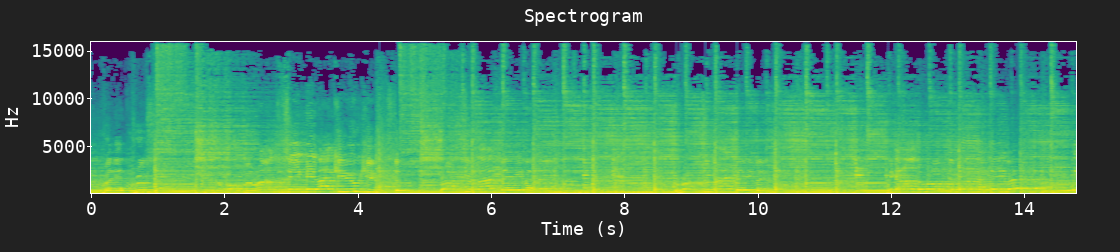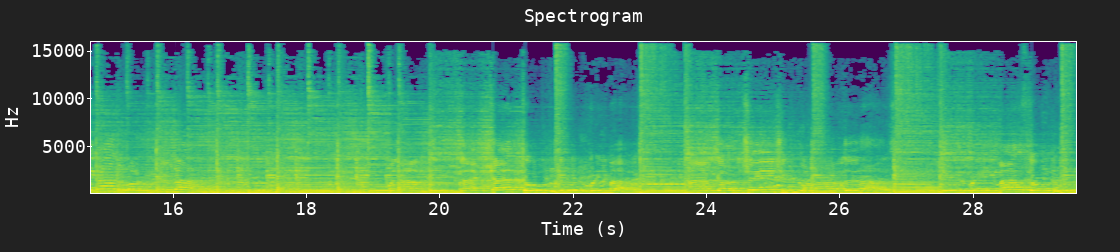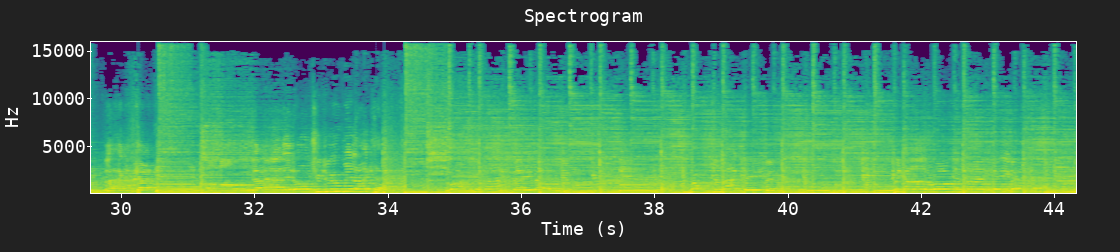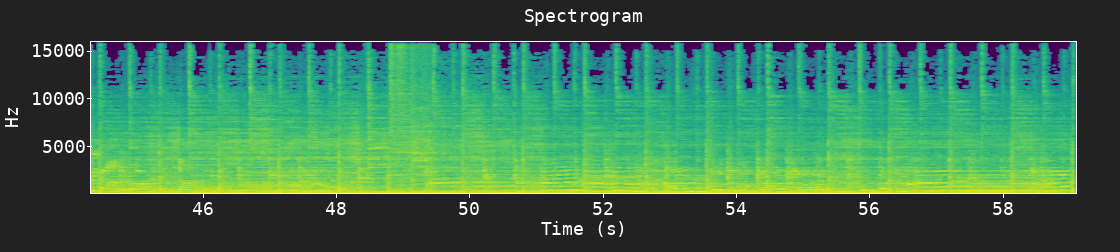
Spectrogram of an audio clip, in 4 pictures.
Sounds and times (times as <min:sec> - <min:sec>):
Blues: 0:00.0 - 0:59.1.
